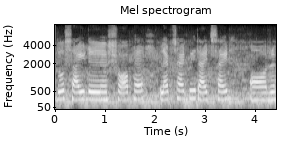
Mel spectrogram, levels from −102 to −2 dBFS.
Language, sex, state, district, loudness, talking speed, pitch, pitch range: Hindi, female, Chhattisgarh, Raipur, -13 LUFS, 135 wpm, 240 Hz, 235-250 Hz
